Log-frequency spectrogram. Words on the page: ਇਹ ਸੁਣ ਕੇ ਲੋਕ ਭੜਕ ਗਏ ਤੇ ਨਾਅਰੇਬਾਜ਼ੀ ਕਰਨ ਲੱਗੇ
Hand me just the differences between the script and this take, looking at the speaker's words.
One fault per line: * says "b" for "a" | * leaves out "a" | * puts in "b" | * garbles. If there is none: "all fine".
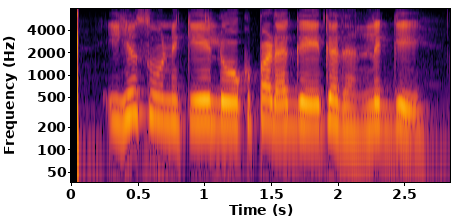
* leaves out "ਤੇ ਨਾਅਰੇਬਾਜ਼ੀ"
